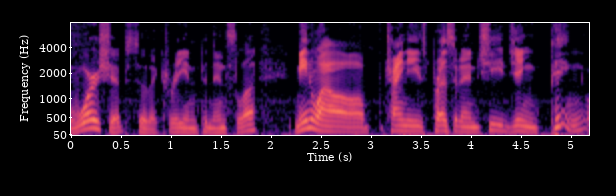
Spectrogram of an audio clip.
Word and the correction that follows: Xi Jinping: or I saw that, said that wrong, Xi Jinping, told Trump that China will work with the U.S.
